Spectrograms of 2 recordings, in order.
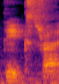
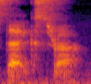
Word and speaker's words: Dijkstra: It's not Dijkstra, it's Dijkstra. It's a Dutch name.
